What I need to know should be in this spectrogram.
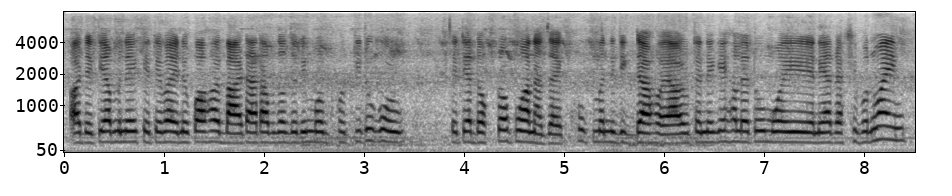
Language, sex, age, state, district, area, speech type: Assamese, female, 30-45, Assam, Golaghat, rural, spontaneous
